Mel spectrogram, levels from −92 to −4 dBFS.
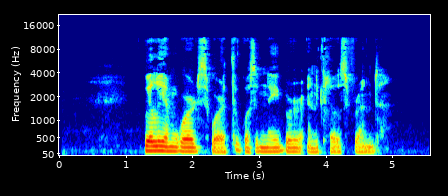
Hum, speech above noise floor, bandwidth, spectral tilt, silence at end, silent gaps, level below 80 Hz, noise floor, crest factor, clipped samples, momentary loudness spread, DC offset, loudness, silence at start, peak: none; 49 dB; 11.5 kHz; -7 dB/octave; 0.7 s; none; -50 dBFS; -70 dBFS; 20 dB; under 0.1%; 13 LU; under 0.1%; -22 LUFS; 1.3 s; -2 dBFS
